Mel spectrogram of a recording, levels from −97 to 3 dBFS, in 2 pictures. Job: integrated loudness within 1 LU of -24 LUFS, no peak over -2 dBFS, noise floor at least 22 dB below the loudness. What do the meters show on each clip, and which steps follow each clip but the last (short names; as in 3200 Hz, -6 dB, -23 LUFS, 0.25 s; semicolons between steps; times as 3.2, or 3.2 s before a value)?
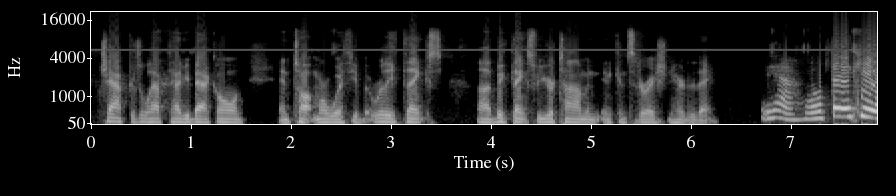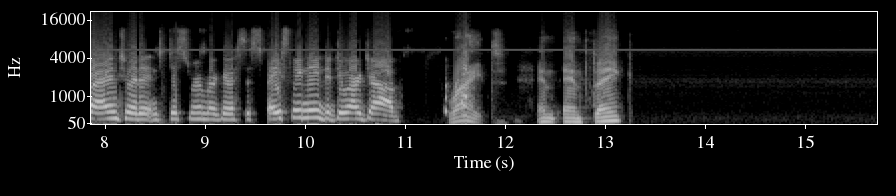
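clipped 1.6%; flat tops at -20.0 dBFS; steady tone 5500 Hz; tone level -58 dBFS; loudness -30.0 LUFS; peak -20.0 dBFS; loudness target -24.0 LUFS
-> clip repair -20 dBFS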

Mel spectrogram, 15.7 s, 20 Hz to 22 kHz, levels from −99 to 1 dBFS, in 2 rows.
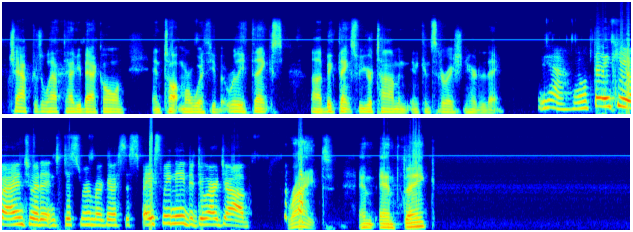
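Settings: clipped 0.0%; steady tone 5500 Hz; tone level -58 dBFS
-> notch 5500 Hz, Q 30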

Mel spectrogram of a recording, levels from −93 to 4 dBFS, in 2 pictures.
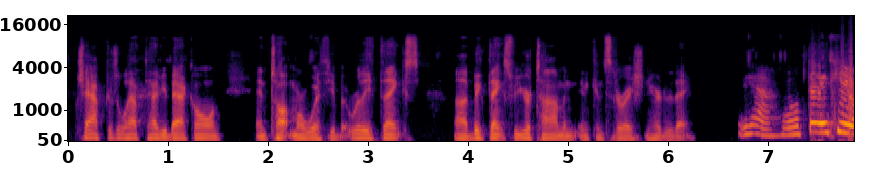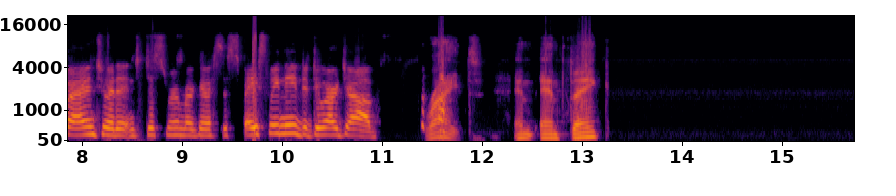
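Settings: steady tone none; loudness -29.0 LUFS; peak -10.5 dBFS; loudness target -24.0 LUFS
-> gain +5 dB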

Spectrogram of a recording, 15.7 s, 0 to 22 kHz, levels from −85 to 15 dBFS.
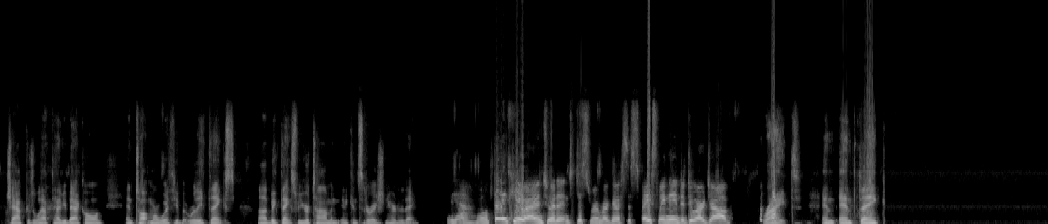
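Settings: loudness -24.0 LUFS; peak -5.5 dBFS; noise floor -74 dBFS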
